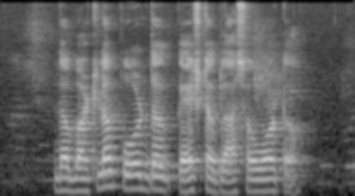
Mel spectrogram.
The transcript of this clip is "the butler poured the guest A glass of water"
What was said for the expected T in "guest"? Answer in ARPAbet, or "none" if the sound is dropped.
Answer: T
